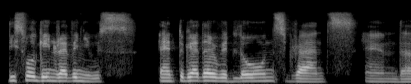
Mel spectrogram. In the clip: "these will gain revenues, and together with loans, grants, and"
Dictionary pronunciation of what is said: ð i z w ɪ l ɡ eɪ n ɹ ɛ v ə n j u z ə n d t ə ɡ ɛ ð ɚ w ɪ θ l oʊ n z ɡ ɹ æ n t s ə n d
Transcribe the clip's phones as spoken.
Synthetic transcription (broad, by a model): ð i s w ɪ l ɡ eɪ n ɹ ɛ v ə n j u s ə n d t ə ɡ ɛ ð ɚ w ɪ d l oʊ n s ɡ ɹ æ n t s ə n d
